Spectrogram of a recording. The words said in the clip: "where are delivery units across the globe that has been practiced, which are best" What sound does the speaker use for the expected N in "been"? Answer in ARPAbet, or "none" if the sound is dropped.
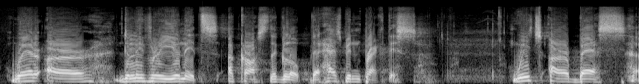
N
